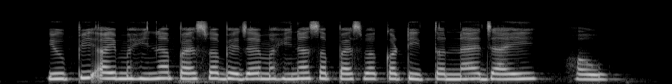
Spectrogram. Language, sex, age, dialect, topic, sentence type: Magahi, female, 41-45, Southern, banking, question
